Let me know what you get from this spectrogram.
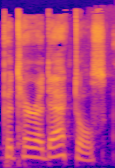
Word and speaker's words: pterodactyl: Oh, we're pronouncing the P in pterodactyl now? – Yeah, and the K's I mean, back before the 1500s, they pronounced the P, just like knife.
